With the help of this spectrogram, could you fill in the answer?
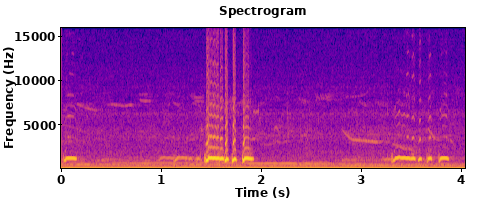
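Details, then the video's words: Bass-voiced local zebra dove singing: one loud, rapid, stuttering coo phrase in the middle, framed by softer trilled coos from other doves and a low humming background. "Perkutut lokal manggung ngebas"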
